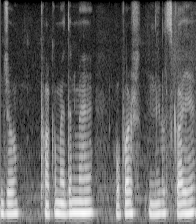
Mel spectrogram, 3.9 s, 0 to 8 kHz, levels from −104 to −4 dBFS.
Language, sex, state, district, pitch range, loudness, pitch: Hindi, male, Bihar, Vaishali, 140-155 Hz, -15 LUFS, 150 Hz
